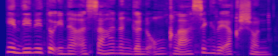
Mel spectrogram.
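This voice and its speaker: Low-voiced woman narrating drama, dry close sound. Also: expressive, moderate pace, a little mellow, no echo. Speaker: story narrator. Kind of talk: scripted dramatic narration of a romance story.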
